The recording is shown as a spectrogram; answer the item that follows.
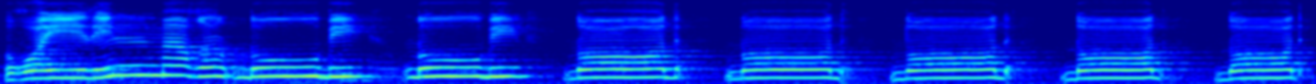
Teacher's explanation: دود کا مخرج میں نے بتایا ہے کہ دود کو ادا جو کرتے ہیں زبان کا جو بغلی کنارہ ہے، اب داہنی جانب بھی ہے اور بائیں جانب بھی ہے، تو زبان کا جو بغلی کنارہ ہے اسے اپنے داڑھ کی جو جڑ ہے وہاں پر ٹچ کر کے دود ادا کرنا ہے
